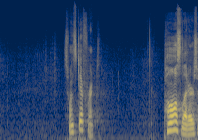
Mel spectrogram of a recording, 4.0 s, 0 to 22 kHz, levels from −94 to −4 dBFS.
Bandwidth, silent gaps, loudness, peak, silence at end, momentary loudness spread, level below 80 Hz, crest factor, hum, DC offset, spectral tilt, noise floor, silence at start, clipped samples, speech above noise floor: 18.5 kHz; none; -23 LUFS; -8 dBFS; 0 s; 20 LU; -56 dBFS; 20 dB; none; under 0.1%; -4 dB/octave; -66 dBFS; 1.3 s; under 0.1%; 43 dB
